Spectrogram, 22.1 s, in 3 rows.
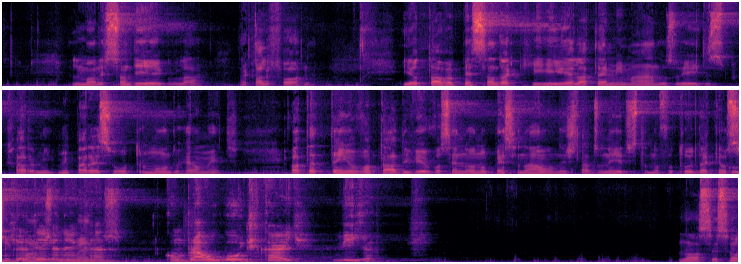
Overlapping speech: Yes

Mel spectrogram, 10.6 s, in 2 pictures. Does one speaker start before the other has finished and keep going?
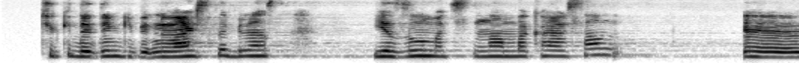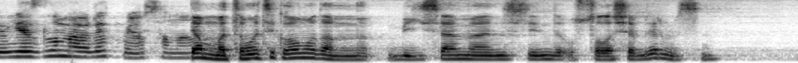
No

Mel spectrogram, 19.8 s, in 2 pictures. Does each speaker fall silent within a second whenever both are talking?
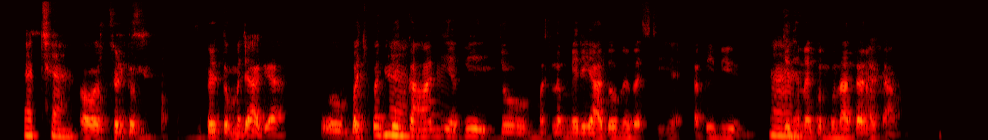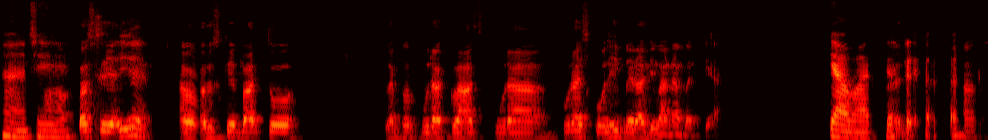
Yes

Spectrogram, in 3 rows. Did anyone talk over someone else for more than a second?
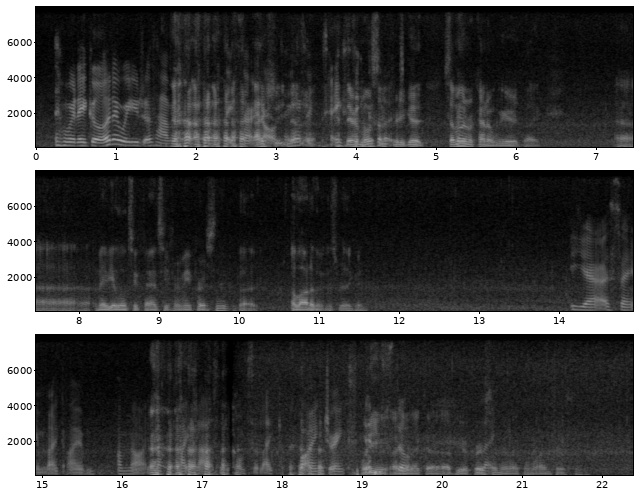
Yes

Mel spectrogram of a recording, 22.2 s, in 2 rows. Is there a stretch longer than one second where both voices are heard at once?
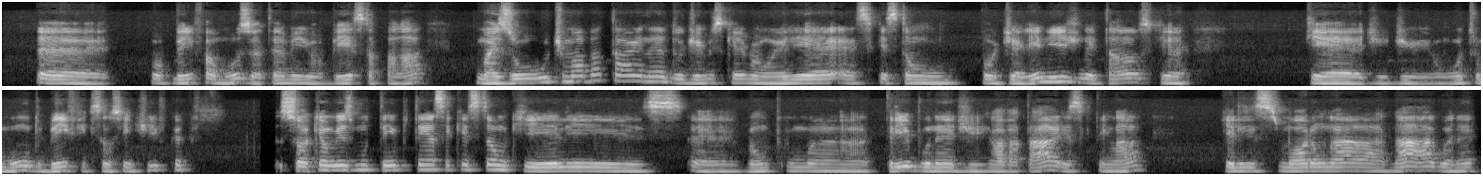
No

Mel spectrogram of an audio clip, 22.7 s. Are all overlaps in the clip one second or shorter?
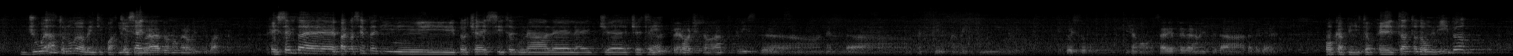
Yes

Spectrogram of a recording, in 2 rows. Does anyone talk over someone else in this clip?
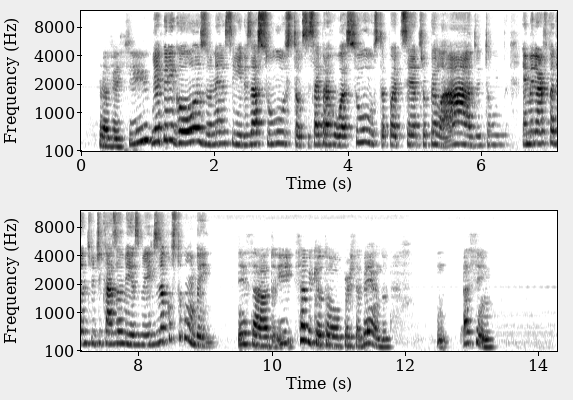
No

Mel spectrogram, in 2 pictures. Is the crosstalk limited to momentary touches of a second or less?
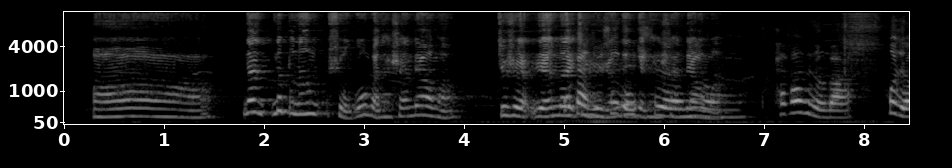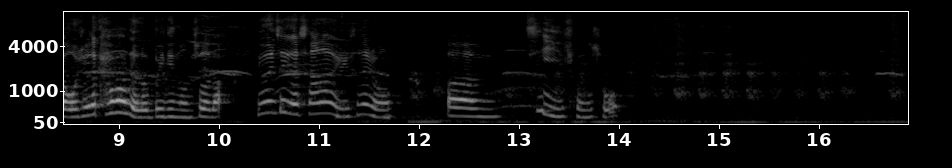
No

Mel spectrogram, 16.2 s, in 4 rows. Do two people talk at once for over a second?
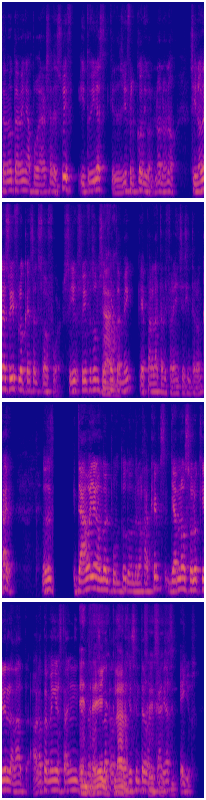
Yes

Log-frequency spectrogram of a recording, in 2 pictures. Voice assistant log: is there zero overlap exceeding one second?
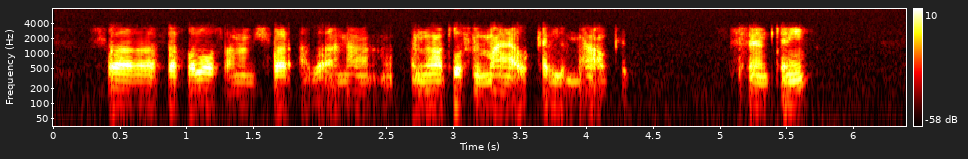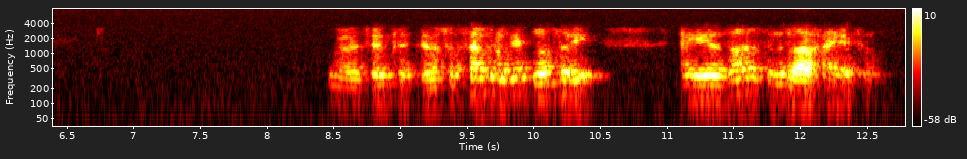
Yes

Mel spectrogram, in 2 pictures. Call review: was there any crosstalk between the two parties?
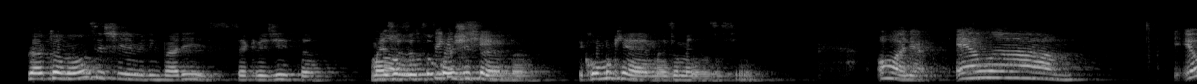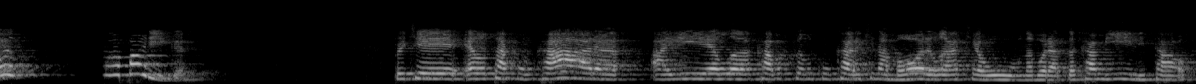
Yes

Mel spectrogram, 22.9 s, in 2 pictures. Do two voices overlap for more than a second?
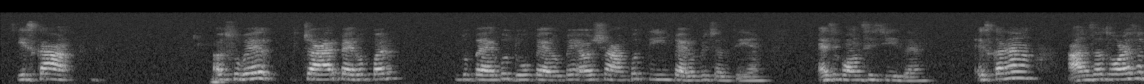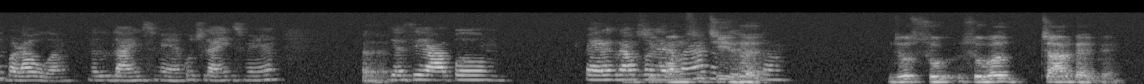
Yes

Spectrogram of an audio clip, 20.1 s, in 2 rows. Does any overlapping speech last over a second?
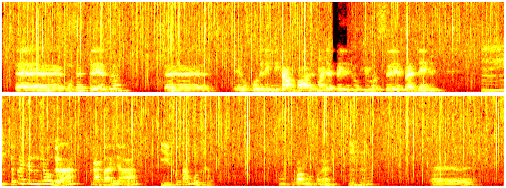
No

